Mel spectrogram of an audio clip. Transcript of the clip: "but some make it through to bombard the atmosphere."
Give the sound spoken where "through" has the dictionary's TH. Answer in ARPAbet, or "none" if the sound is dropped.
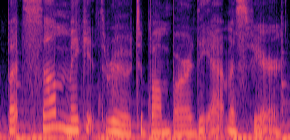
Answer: TH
